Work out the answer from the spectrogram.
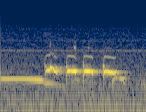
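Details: Bangkok-type zebra dove singing loudly to summon companions: a steady low drawn-out coo slides into four strong, evenly paced, clipped coo notes, over a faint constant high whine.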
